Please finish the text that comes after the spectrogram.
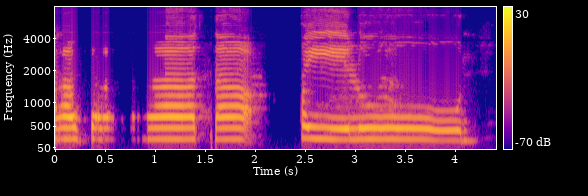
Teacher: qaf besar itu tetap tebal ya, walaupun kasrah ya, tetap bacanya tebal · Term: qaf tebal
